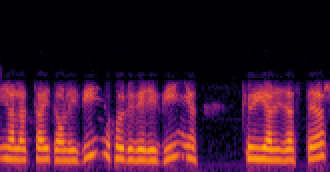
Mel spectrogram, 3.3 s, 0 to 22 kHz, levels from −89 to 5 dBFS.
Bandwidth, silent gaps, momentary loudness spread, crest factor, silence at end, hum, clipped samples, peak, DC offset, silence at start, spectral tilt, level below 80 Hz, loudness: 3.8 kHz; none; 9 LU; 16 dB; 0 s; none; under 0.1%; -4 dBFS; under 0.1%; 0 s; -8.5 dB/octave; -64 dBFS; -21 LUFS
